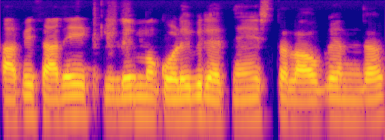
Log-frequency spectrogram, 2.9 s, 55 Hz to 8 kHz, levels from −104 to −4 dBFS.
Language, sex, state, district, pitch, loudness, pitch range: Hindi, male, Uttar Pradesh, Jyotiba Phule Nagar, 120 Hz, -16 LUFS, 115-125 Hz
